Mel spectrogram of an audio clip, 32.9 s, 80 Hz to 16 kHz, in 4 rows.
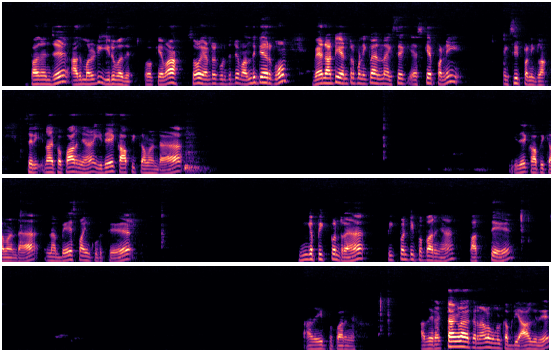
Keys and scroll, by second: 0.0 Return, 1.1 2, 1.9 ', 2.8 Return, 7.2 Return, 13.2 c, 13.7 space, 16.4 space, 18.1 c, 18.6 space, 23.0-24.3 typing, 28.7 Escape, 30.1 l, 30.2 space, 31.2 Escape.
